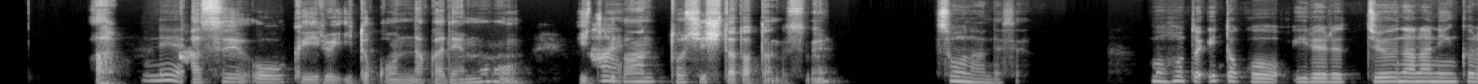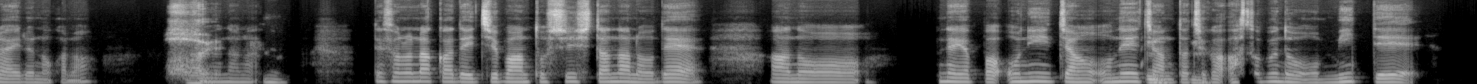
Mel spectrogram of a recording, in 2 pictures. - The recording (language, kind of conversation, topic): Japanese, podcast, 子どもの頃の一番の思い出は何ですか？
- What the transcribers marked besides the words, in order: none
